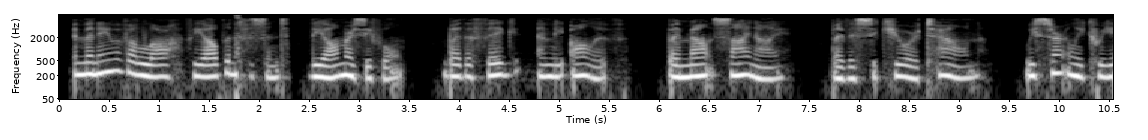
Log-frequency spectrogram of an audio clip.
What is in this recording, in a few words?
Qarai English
